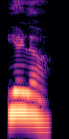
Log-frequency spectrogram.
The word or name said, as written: ಎಳ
